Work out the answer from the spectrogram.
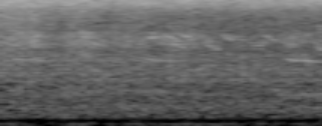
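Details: A second wave of a huge flock of Red-billed Queleas, perhaps a thousand or a few thousand birds, arrives in an afternoon at a South African game reserve as a dense, steady rushing hiss of wings and massed chatter, with no single voice standing out.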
